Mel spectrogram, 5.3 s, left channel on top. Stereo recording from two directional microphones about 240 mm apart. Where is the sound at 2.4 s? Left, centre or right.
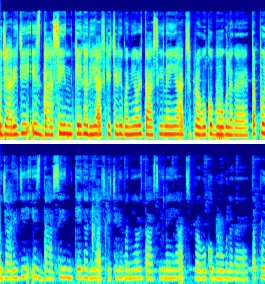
Left.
